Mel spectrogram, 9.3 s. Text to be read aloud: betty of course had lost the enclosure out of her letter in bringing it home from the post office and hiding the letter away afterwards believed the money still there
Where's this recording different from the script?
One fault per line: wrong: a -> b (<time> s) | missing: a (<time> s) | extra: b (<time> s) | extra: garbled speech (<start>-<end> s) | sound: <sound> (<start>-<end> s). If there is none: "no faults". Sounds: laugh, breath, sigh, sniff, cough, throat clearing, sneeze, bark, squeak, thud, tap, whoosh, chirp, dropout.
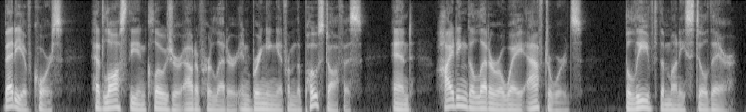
missing: home (3.6 s)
